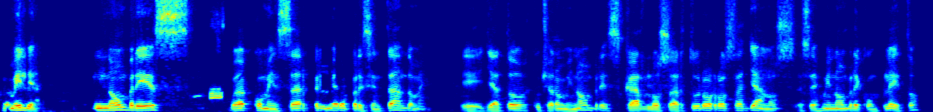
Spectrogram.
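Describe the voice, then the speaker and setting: A man's voice: medium pitch, fairly even intonation. Venezuelan man teaching an online class. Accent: Venezuelan Spanish. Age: 30s. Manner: measured, with frequent hesitant fillers. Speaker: youth ministry instructor.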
